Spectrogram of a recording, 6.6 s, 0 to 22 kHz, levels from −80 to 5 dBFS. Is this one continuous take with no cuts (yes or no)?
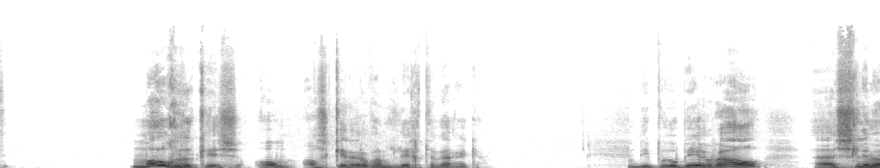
no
